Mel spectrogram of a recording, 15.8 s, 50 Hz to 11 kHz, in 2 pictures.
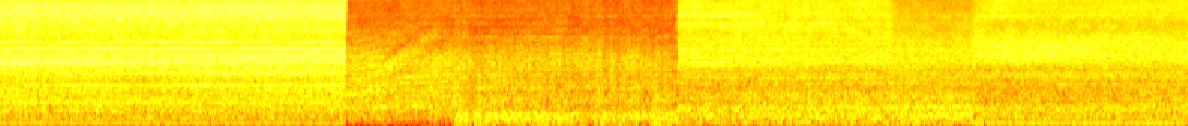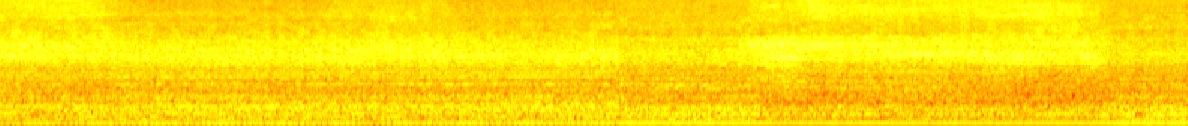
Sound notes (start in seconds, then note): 0.3 forge torch whhring; 6.3 sizzling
